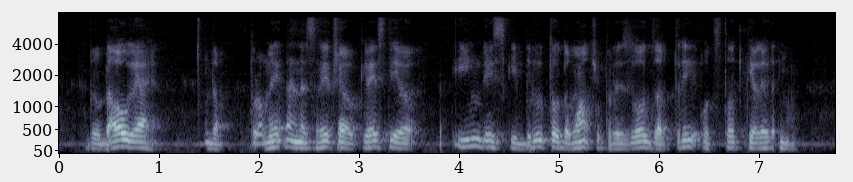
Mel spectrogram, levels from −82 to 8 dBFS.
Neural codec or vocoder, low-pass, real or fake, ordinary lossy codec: codec, 24 kHz, 1.5 kbps, HILCodec; 7.2 kHz; fake; AAC, 48 kbps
